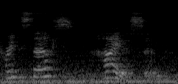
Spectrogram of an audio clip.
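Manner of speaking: ordinary delivery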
